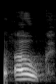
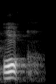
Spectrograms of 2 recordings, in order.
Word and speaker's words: oak: oak the oak tree oak now be careful don't say awk awk awk oh oke oke oh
